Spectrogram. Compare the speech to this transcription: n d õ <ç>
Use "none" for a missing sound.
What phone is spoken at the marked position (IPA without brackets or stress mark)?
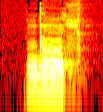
ç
